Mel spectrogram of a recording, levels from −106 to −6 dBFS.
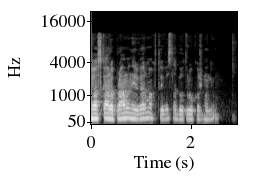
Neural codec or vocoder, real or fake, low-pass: none; real; 10.8 kHz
